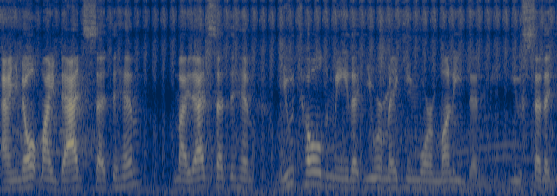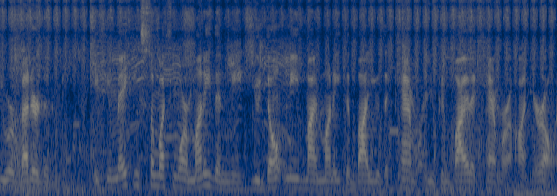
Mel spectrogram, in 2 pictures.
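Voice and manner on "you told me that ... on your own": usual speaking voice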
